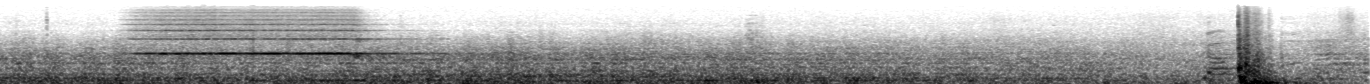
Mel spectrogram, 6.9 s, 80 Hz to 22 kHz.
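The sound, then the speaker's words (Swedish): A train with a courier car, travelling directly to Moscow in September 1922, rolls steadily along the rails with a continuous low rumble, a high metallic wheel squeal early on, and a sharp clunk near the end. “Alice ordnar med visum och resa i kurirvagn per tåg direkt till Moskva.”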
